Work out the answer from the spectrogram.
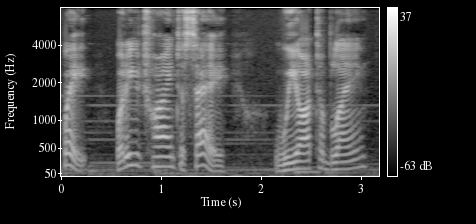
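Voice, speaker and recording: A man's voice: on the low side, expressive, moderate pace, a bit bright. A man voicing an ordinary young man in a visual novel, plain-spoken and defensive. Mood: offended. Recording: music playing behind the voice.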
